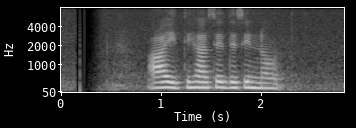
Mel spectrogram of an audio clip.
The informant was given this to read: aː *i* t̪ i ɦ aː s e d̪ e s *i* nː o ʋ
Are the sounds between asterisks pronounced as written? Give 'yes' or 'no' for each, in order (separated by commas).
yes, yes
